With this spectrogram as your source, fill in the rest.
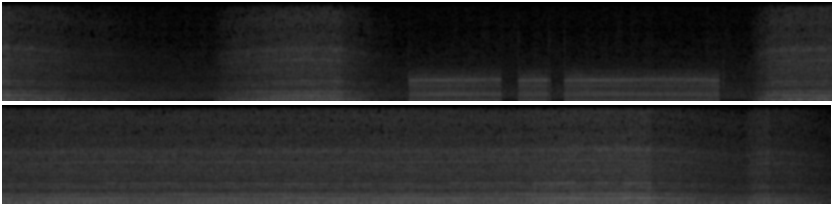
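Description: A diesel engine hums steadily and revs up and down.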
